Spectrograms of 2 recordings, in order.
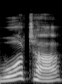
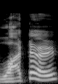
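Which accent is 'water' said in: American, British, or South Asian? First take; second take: British; South Asian. First: It is said in a British accent. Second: It is said in a South Asian accent. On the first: "Australian accent বা British accent" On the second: "this is the correct way in Bangladesh and Indian accent"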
